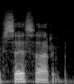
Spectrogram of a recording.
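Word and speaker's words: César: too my name is Caesar or Cesar as how you say in Spanish and I play the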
